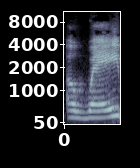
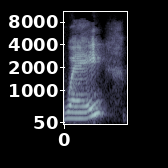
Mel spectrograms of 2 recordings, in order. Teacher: the deletion of a initial or medial unstressed syllable. So it could be a whole syllable.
